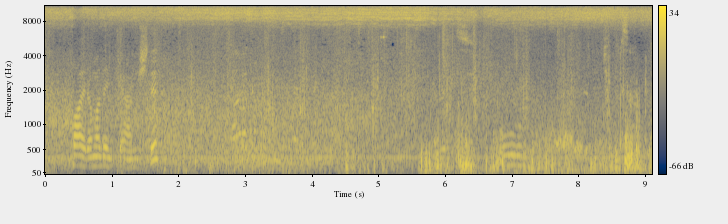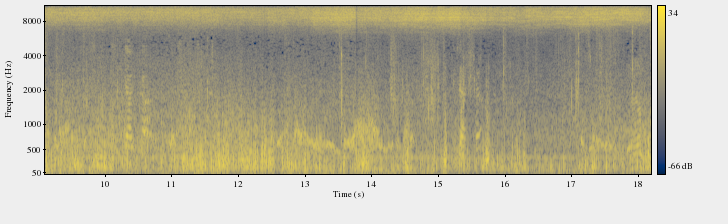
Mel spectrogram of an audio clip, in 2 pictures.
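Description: A young woman talks casually nearby outdoors.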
